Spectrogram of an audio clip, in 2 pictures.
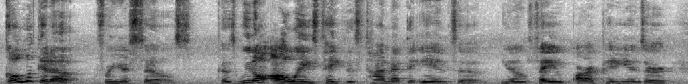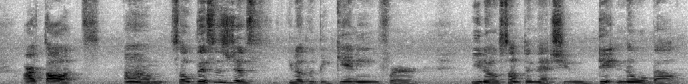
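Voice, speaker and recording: Speaking at a normal speed with a medium-pitched voice, a woman hosts a podcast in an echoey room. She casually discusses a history story, explaining and addressing listeners head-on, over a clear background hiss.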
